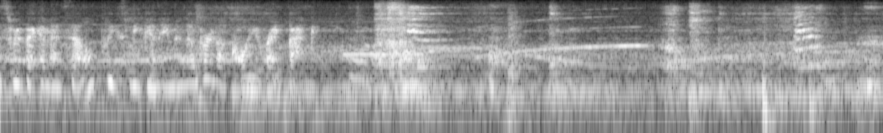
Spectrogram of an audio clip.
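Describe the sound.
A cat meows several times with a high, wavering pitch, alongside voices and other background sound.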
